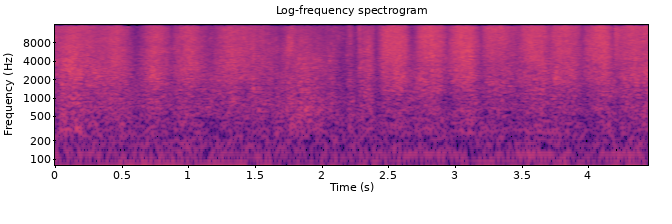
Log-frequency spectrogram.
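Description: Gloved hands rubbing sea salt over a raw leg of pork in the salting stage of ham curing: a gritty scraping in short, uneven strokes, several a second.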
